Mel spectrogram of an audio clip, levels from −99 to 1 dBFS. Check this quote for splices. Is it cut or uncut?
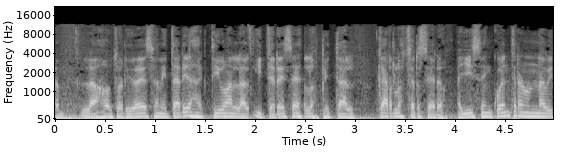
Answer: cut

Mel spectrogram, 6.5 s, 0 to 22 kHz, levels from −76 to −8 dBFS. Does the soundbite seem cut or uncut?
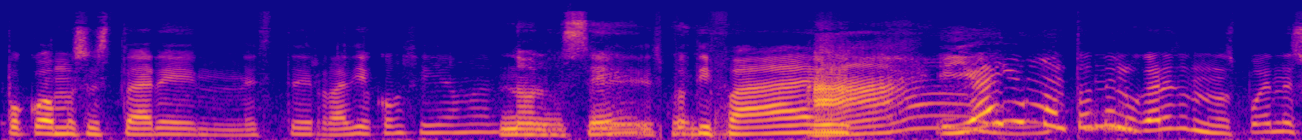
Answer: uncut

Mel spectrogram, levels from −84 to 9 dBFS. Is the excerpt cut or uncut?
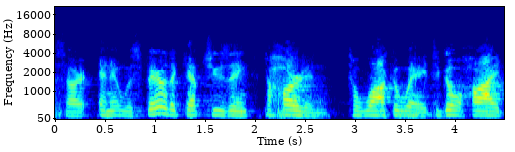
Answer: cut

